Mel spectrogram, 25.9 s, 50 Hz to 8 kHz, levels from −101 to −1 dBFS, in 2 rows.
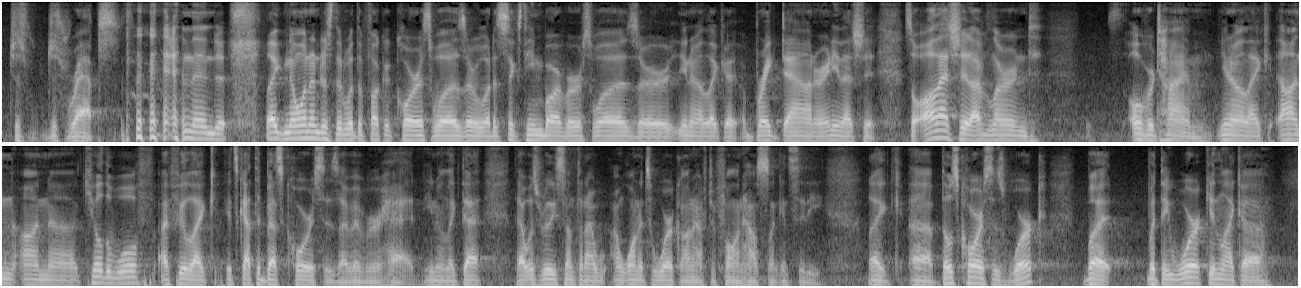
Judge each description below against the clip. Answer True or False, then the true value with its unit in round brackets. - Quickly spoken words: True (215 wpm)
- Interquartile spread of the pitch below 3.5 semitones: True (3.1 semitones)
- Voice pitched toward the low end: True (95 Hz)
